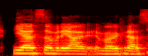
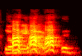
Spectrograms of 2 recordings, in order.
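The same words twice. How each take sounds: First: Said in the usual way. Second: Higher and louder, laughing through the words. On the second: Real, not acted. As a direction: burst out laughing as you say it. Laughs about accents.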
